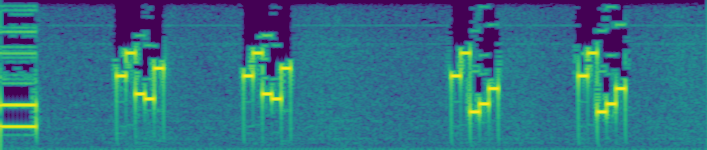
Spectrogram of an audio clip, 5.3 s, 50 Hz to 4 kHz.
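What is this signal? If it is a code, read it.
Five-tone selective call (ZVEI), heard as quick runs of five tones, tones of about 70 ms. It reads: 88549 88549 88136 88136
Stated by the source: ZVEI five-tone call received by SDR, from the audio archive of Feuerwehr Orlamünde.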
